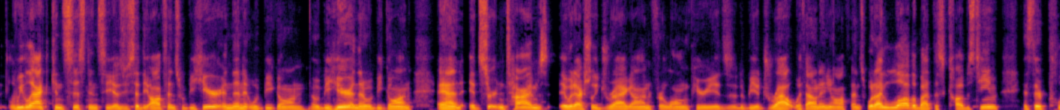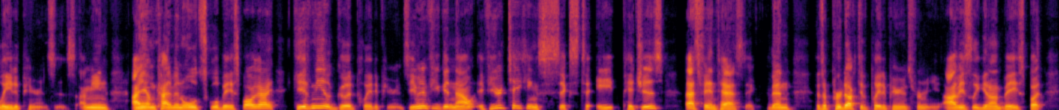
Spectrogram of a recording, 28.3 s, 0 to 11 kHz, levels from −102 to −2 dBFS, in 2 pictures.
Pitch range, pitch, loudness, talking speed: 130-160 Hz, 140 Hz, -23 LUFS, 215 wpm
